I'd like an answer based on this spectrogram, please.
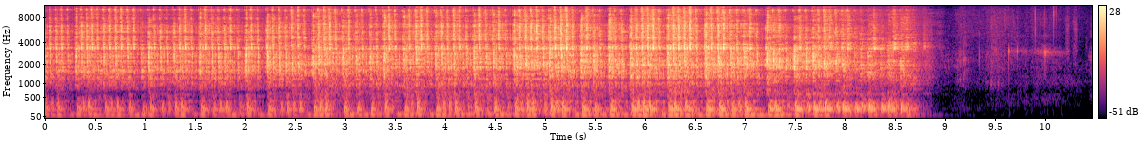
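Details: YX-1 160 four-stroke single running with a rough clatter of about three knocks per second over the exhaust, then shutting off. Fully rebuilt with valves adjusted; small piston-pin play, no conrod or cam play, but the cam came out easily with its bearings; slight ringless piston play. Cause unknown.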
